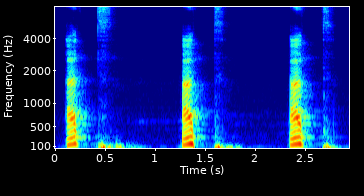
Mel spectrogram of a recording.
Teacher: Saat sukun suaranya tidak dialirkan, tapi yang terdengar hamsnya.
